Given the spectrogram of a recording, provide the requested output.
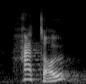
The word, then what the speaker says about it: Hato: We got Jamie Gittins, Jorgensen, Asugo, Andre Santos, Hato, because that is how you say it.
